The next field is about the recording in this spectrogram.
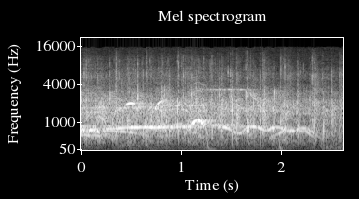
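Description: A large crowd applauds steadily, dense clapping filling the space, with faint cheers and whistles rising above the sustained wash of hands.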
